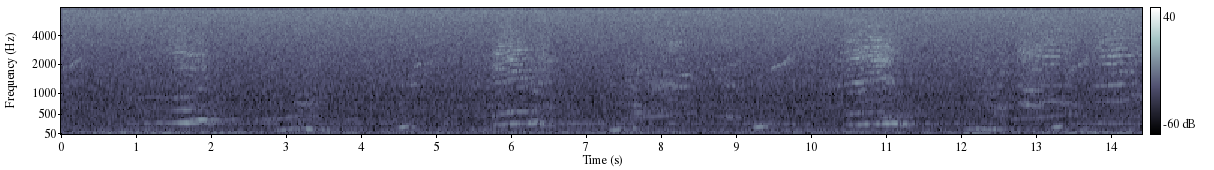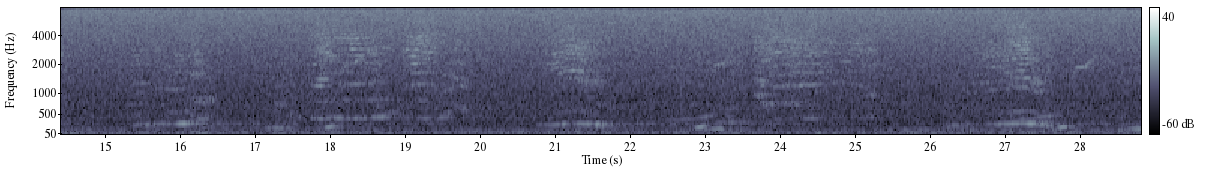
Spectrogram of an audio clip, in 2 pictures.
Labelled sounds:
0.0	0.3	humpback whale, 1.7 to 2.3 kHz
1.5	1.9	humpback whale, 2.4 to 2.8 kHz
5.7	6.3	humpback whale, 1.3 to 2.9 kHz
7.9	8.3	humpback whale, 1.1 to 3.5 kHz
9.5	11.1	humpback whale, 0.99 to 3.1 kHz
12.8	13.4	humpback whale, 0.80 to 2.5 kHz
13.8	14.3	humpback whale, 1.1 to 3.0 kHz
16.1	16.4	humpback whale, 1.5 to 1.7 kHz
17.8	18.5	humpback whale, 1.2 to 3.8 kHz
19.0	19.4	humpback whale, 1.6 to 4.0 kHz
21.0	21.6	humpback whale, 1.2 to 1.8 kHz
23.1	24.5	humpback whale, 0.80 to 2.3 kHz
27.0	27.4	humpback whale, 1.1 to 2.4 kHz
27.9	28.2	humpback whale, 1.8 to 2.3 kHz

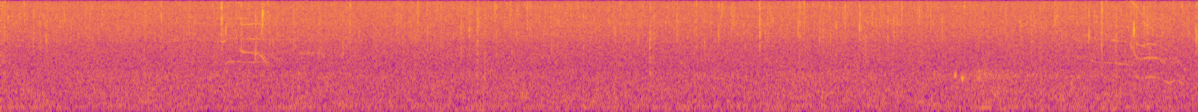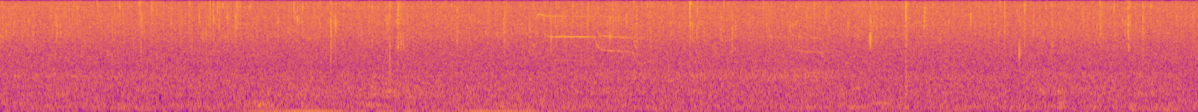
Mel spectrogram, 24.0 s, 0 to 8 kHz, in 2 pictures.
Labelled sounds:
2.4	2.7	killer whale, northern resident, G clan, 1.4 to 2.2 kHz
11.0	11.7	killer whale, northern resident, G clan, 1.3 to 2.6 kHz
17.3	18.3	killer whale, northern resident, G clan, 1.9 to 5.6 kHz
19.9	20.2	killer whale, northern resident, G clan, 1.9 to 2.1 kHz

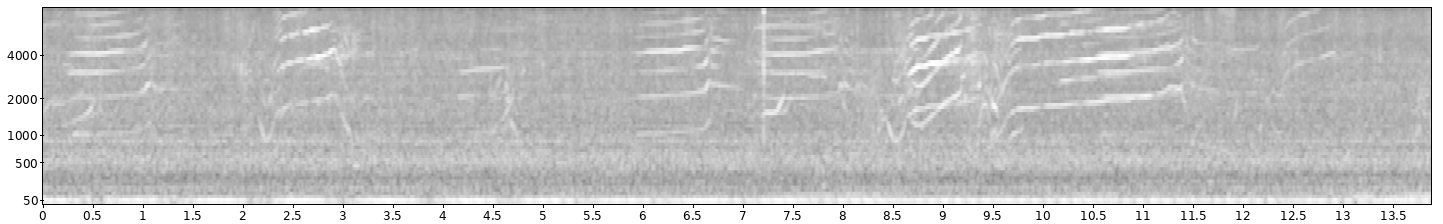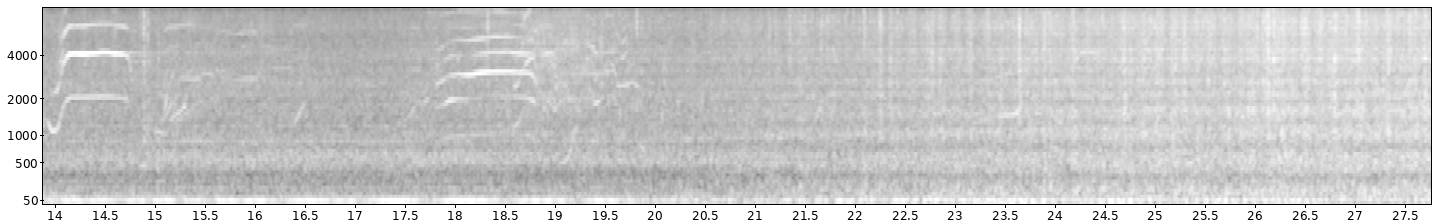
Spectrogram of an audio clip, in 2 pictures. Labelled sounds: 0.0	1.2	killer whale, southern resident, 1.0 to 7.4 kHz
4.1	4.8	killer whale, southern resident, 1.1 to 3.8 kHz
5.9	8.2	killer whale, southern resident, 1.3 to 7.6 kHz
13.6	15.0	killer whale, southern resident, 1.1 to 7.9 kHz

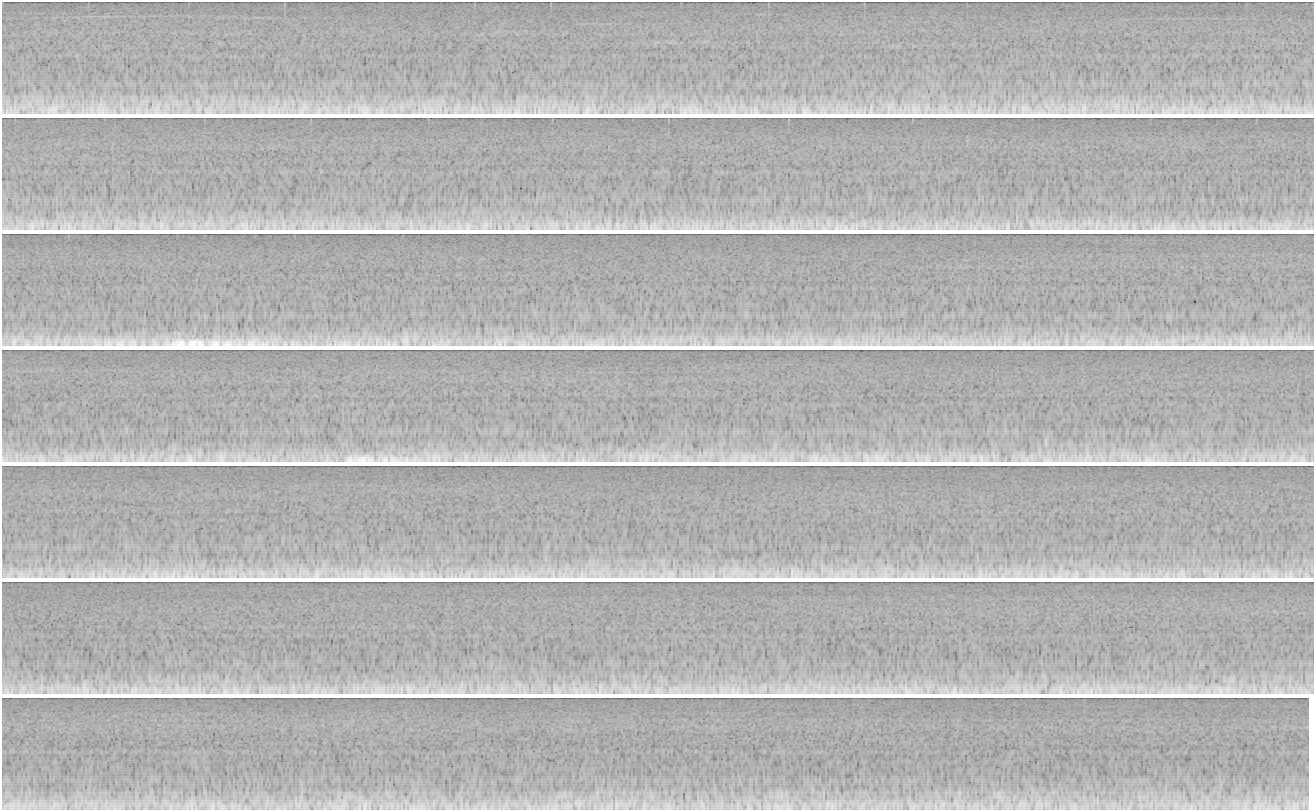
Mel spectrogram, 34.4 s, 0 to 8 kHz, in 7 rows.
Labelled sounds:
0.0	1.0	killer whale, southern resident, 4.7 to 6.3 kHz

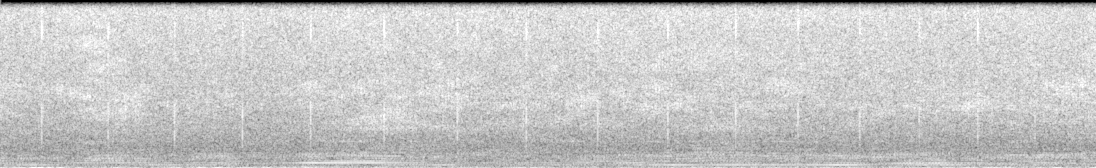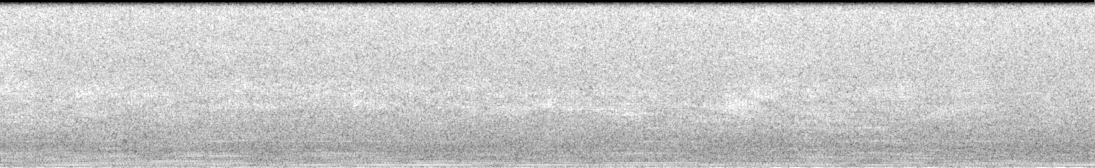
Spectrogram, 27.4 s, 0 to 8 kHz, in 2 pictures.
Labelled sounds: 20.4	20.7	vessel noise, 2.9 to 3.3 kHz
23.1	23.4	vessel noise, 3.3 to 3.5 kHz

